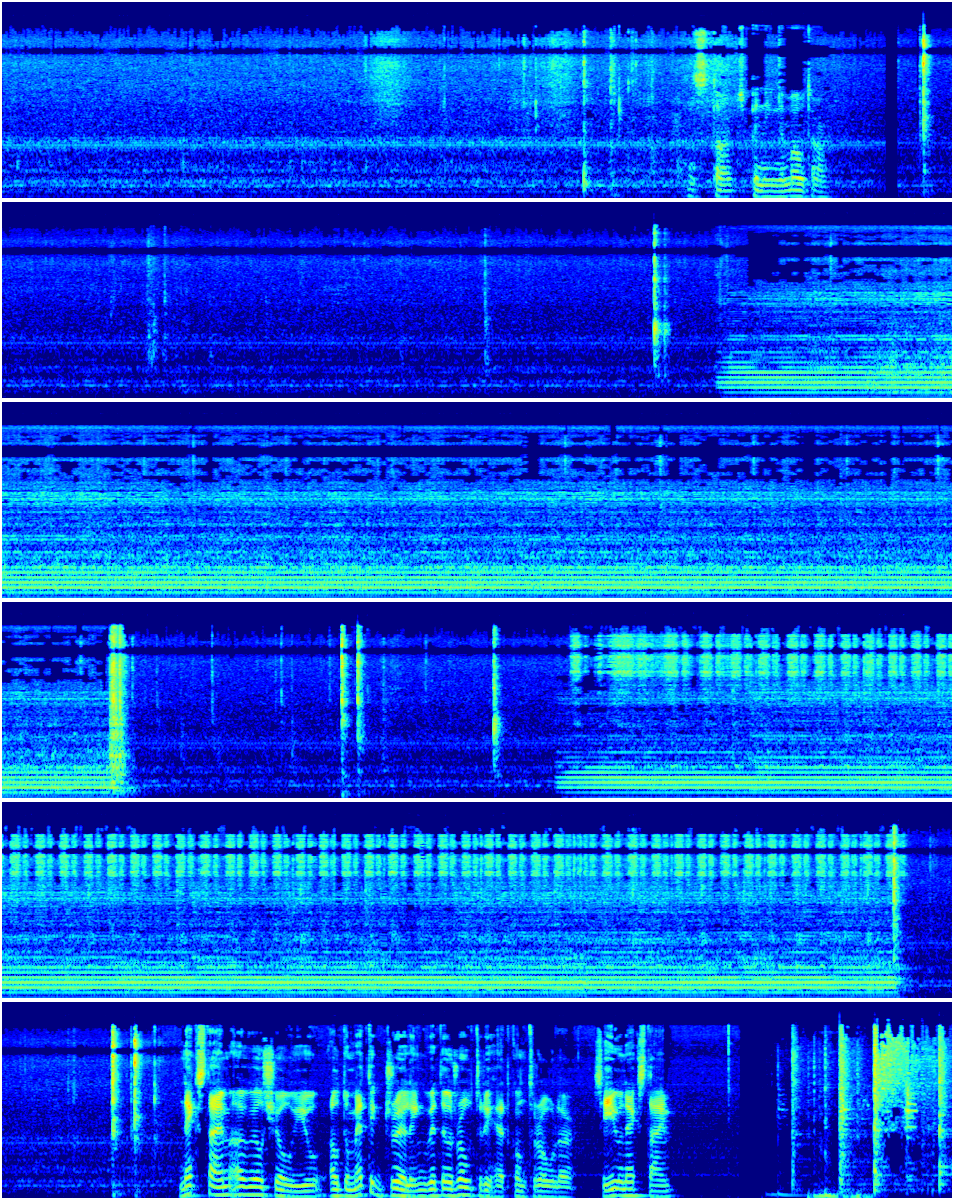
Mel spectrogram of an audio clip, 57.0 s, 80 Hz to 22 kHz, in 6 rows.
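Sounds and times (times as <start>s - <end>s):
lathe motor whining: 16.7s - 29.6s, 34.1s - 47.0s.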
